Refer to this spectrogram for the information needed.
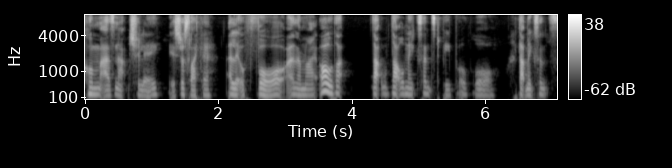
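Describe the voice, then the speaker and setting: A woman with a Mancunian accent speaks at a very deep, low pitch in a dry, close recording with no echo, very clean, with a silent background. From Manchester, northern England. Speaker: poet. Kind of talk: casual chat.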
